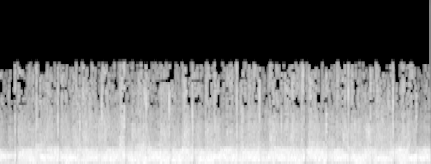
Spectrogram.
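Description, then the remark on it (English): A live show audience applauds Patreon backers steadily, many hands clapping in a dense, continuous wash of sound that holds an even, loud level for several seconds without any voices standing out. “So if you are a Patreon backer, please stand up and accept the applause of everyone else here.”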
